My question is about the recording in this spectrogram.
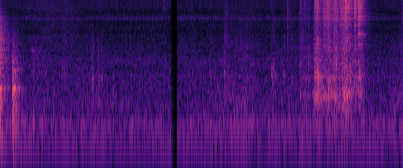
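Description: Brief clatter of cutlery and dishes, lasting under a second near the end, over a steady low hum.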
